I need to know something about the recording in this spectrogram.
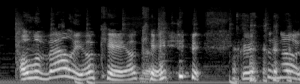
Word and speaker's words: Lavallee: Please let me know if I pronounced that correctly. That was pretty close. It's Lavallee. Oh, Lavallee.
